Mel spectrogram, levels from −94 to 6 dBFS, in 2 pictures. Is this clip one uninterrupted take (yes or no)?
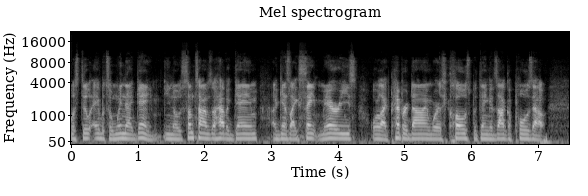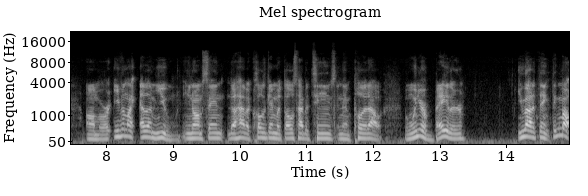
yes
